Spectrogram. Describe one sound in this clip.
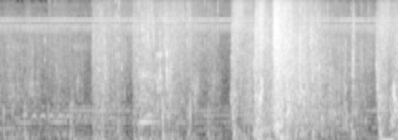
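A game character's weapon swings and hits land in quick bursts.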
